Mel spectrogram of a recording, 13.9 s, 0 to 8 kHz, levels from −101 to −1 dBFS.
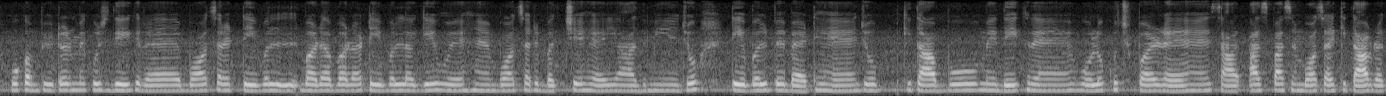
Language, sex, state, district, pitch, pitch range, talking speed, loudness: Hindi, female, Chhattisgarh, Korba, 185 Hz, 180-195 Hz, 200 wpm, -30 LUFS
